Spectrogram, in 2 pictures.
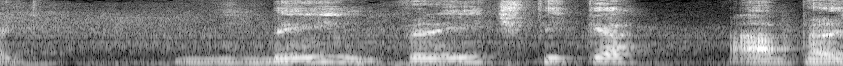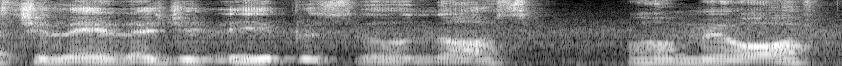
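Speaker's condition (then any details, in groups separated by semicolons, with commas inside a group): Multiple sclerosis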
